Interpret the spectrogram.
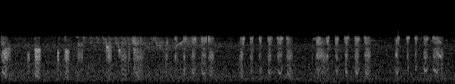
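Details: Estonian black storks at feeding, late afternoon of 25 May 2012; loud, rapid series of coarse chattering pulses, dense at first, then regular short bursts about four per second.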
